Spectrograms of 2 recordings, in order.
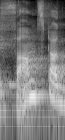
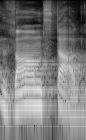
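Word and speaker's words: Samstag: एस के बाद क्या है वोवेल सो ये साम्स टग नहीं है ये क्या है जामस्ट टग यानी सैटरडे सिमिलरली ज़ोन टग संडे ओके अगर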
